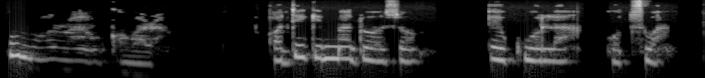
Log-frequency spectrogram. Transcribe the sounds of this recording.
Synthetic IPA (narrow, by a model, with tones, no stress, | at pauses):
ʊ˦mʊ˨ɔ˦ɾʊ˦a˦ɦʊ˨kʰɔ˨wa˨ɾa˨ | ɔ˨dɪ˦ɡɪ˦m̩˦ma˦dʊ˨ɔ˨zɔ˦ | e˦kʷu˦o˦la˦ | o˨tu˦a˦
